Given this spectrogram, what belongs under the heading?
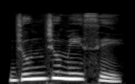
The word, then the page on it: ಜುಂಜುಮೀಸೆ: Kannada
